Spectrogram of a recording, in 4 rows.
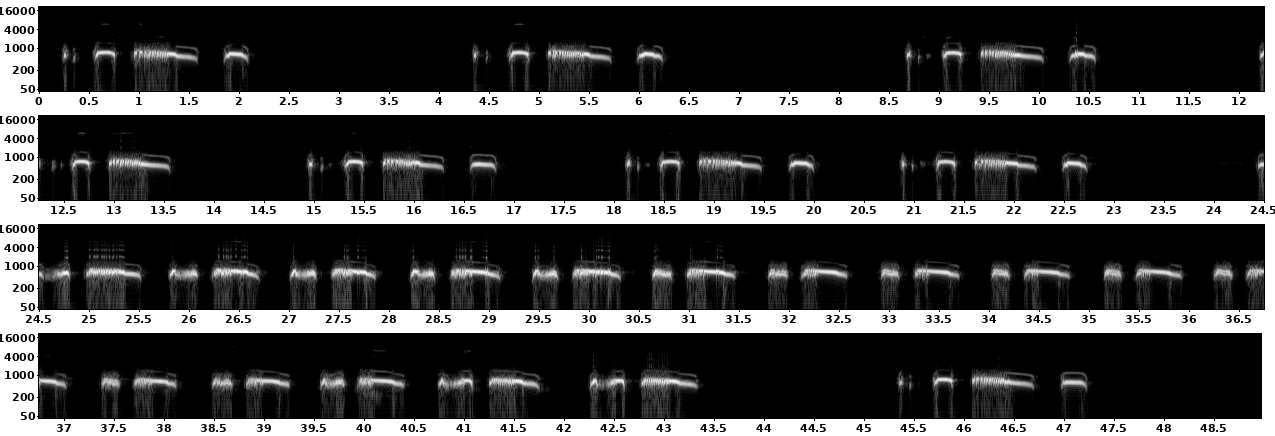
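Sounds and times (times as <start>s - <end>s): dove cooing: 0.0s - 2.2s, 4.3s - 6.4s, 8.7s - 10.7s, 12.2s - 13.6s, 14.9s - 16.9s, 18.1s - 20.1s, 20.8s - 22.8s, 24.4s - 43.4s, 45.3s - 47.4s.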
